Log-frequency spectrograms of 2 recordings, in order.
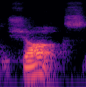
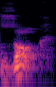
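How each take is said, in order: First: The word is said as sharks. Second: The word is said as zoc. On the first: "It is not sharks" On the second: "it's not zoc"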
